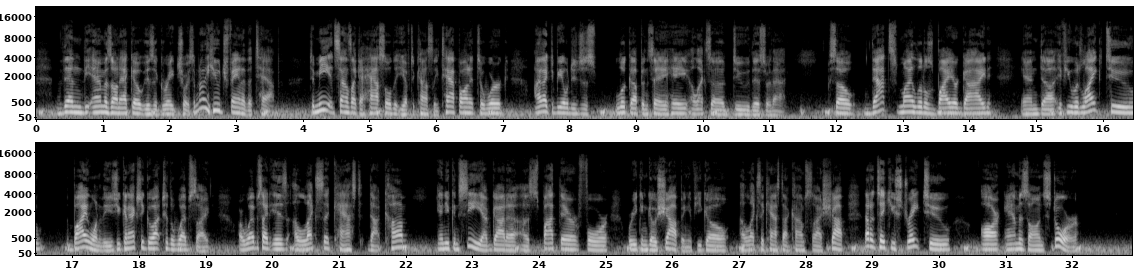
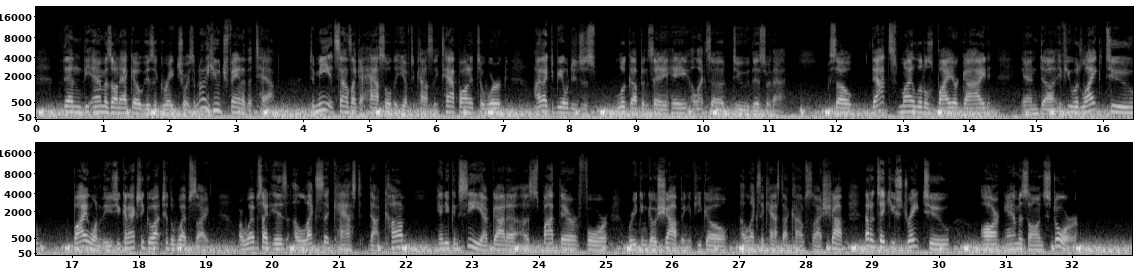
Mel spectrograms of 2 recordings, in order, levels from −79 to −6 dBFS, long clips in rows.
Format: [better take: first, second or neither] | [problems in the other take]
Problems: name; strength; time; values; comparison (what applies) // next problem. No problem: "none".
first | low rumble; loud; throughout; 6 dB below the speech; faint in the first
